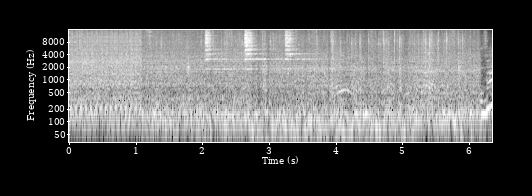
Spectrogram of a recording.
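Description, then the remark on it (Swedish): A small tourist train rumbles steadily along the main street on Norrbyskär, its low, continuous running noise filling the scene, with faint rattles and brief high metallic squeaks from the wheels. No one speaks. “en tågtur som kommer guida er genom Norrbyskärs historia”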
